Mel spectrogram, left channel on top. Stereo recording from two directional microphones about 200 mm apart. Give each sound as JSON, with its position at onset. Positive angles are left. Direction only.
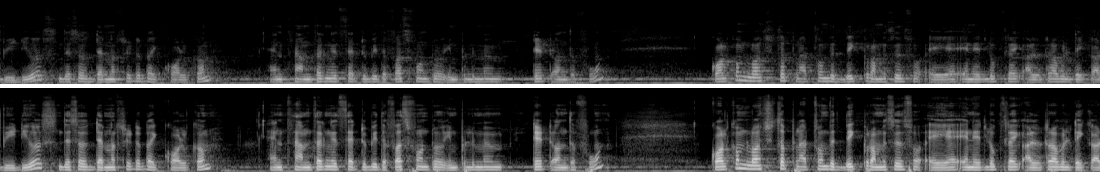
{"t": 0.0, "sound": "a man's voice", "side_deg": -25}
{"t": 7.2, "sound": "a man's voice", "side_deg": -30}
